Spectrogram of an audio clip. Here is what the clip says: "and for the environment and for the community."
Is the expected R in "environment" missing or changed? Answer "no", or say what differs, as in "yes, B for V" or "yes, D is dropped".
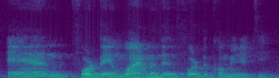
yes, R is dropped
